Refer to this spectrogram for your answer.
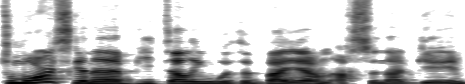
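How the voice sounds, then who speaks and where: Against a quiet background, a woman with a non-native accent lets her pitch swing very widely. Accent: foreign. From Quebec, Montreal. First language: Arabic. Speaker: football fan podcast guest. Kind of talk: casual chat.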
